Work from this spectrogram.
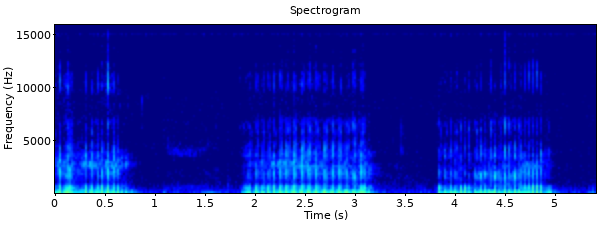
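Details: A sleeping 4-year-old English Bulldog snores in deep, rattling, buzzy breaths, each drawn out for a second or more.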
